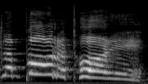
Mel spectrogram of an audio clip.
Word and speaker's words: laboratory: Finally, I, Walter, a countdown genius, will be giving you all what you want, an episode on Dexter's Laboratory! Actually, it's pronounced laboratory, and there's no need for your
